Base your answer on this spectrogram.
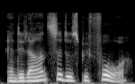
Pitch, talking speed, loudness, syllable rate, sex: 170 Hz, 220 wpm, -14 LUFS, 7.8 syllables/s, male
